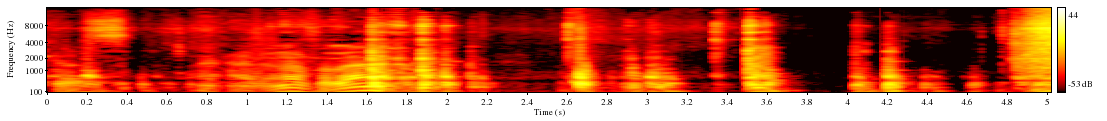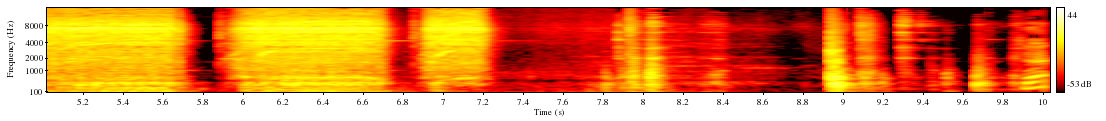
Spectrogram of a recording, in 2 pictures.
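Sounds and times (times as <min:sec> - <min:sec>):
power drill whine: 0:04.9 - 0:07.4.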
